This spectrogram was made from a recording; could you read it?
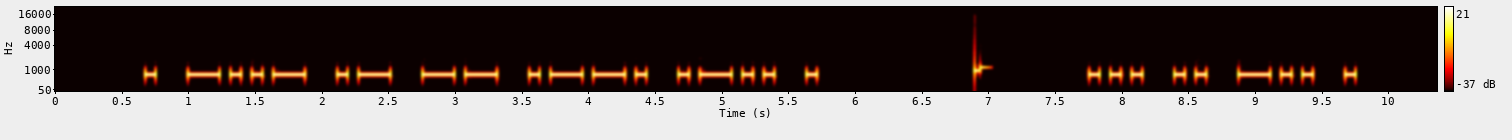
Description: Morse code, heard as a keyed tone, about 15 wpm, 700 Hz. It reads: EXAMPLE SIDE
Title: Sets of 2 Words - New Word Drill - 15wpm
